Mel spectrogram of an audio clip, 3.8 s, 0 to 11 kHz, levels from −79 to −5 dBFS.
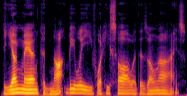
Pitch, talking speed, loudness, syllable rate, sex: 105 Hz, 210 wpm, -19 LUFS, 4.1 syllables/s, male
